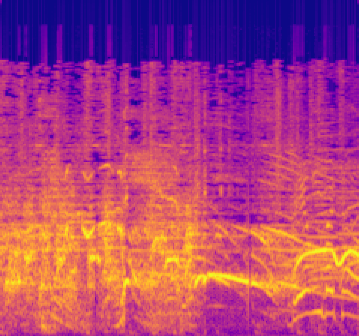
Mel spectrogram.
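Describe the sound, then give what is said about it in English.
A loud, dense chorus of sled dogs barking, yipping and whining all at once at the ceremonial start of the Iditarod sled dog race, continuous and overlapping throughout, with some howl-like drawn-out cries rising toward the end. “Sound for the ceremonial start this week, sled dog expert”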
